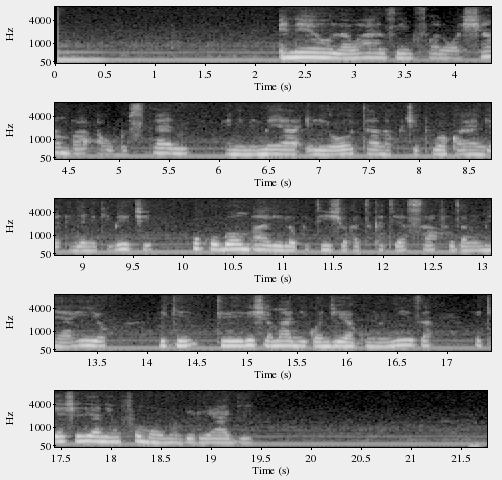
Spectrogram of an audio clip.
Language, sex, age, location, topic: Swahili, female, 25-35, Dar es Salaam, agriculture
